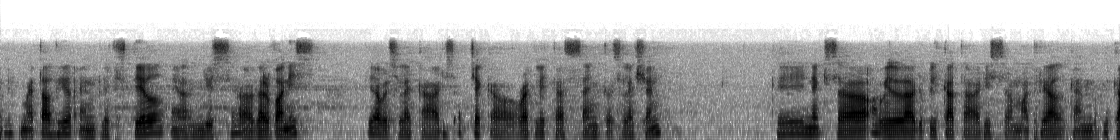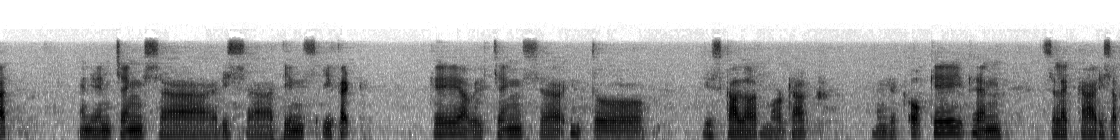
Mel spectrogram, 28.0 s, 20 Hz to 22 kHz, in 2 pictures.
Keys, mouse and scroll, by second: 6.4 right click, 7.8 click, 11.6 right click, 13.6 click.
